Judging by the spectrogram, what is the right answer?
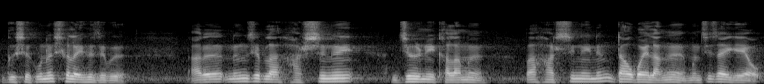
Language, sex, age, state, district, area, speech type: Bodo, male, 30-45, Assam, Kokrajhar, urban, spontaneous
